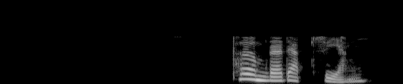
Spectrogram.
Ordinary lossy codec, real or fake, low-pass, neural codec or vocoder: none; real; 3.6 kHz; none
